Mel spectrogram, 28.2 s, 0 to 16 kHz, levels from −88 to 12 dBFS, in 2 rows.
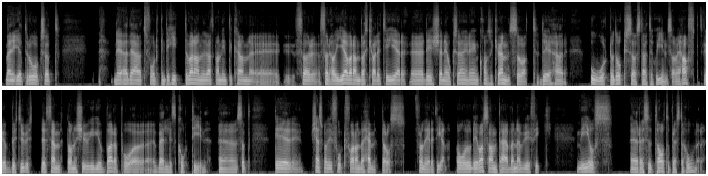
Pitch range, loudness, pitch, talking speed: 125-140 Hz, -23 LUFS, 130 Hz, 160 wpm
